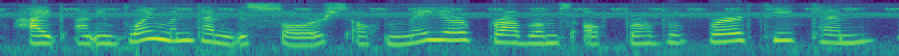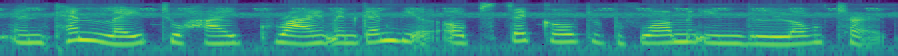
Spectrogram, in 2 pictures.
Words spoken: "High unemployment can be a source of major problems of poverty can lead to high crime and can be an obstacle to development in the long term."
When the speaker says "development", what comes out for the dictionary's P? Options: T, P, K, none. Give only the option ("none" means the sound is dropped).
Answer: none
